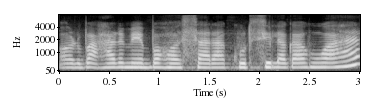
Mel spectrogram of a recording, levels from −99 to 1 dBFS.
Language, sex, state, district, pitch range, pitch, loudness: Hindi, female, Bihar, West Champaran, 215-225 Hz, 220 Hz, -15 LUFS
